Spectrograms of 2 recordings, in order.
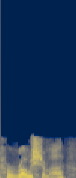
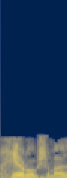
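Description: First: The name is said in an English way. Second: The name is said the way locals say it.

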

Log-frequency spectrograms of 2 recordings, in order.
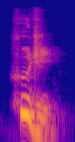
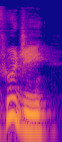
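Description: First: The word begins with an H sound. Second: The word begins with an F sound. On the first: "it's written as H-U-J-I, which is Fuji" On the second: "the F pronunciation, Fuji"

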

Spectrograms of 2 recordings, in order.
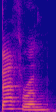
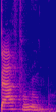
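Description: First: The oo vowel in room is short. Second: The oo vowel in room is long. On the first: "اوه کوتاه" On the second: "یعنی قشن اوه کشیده bathroom"

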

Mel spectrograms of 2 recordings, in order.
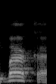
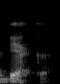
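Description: First: The first consonant is hard, not palatalized. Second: The first consonant is soft, palatalized. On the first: This is the old form of the word. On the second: This is how the word lives on today.

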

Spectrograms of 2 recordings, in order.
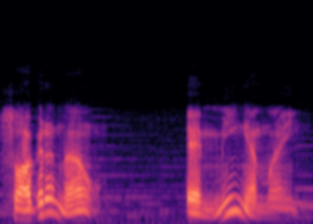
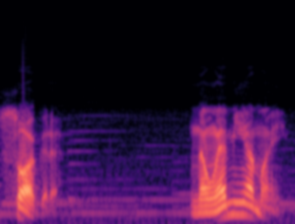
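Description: First: There is a pause after 'não'. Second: There is a pause after 'sogra'.

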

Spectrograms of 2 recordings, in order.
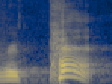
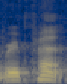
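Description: First: The word is said firmly as a command. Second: The word is said softly and tentatively. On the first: It is an order that must be obeyed. The speaker calls it right. "It's a command" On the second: It is offered as an optional suggestion. The speaker calls it wrong. "No, he didn't say it that way"

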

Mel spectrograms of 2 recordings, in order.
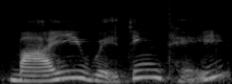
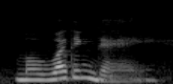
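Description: First: The word my is said fully and clearly. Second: The word my is weak and barely heard.

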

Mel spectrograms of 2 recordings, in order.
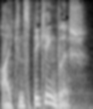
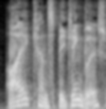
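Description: First: It is said quickly with reduced forms. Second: It is said slowly with full forms.

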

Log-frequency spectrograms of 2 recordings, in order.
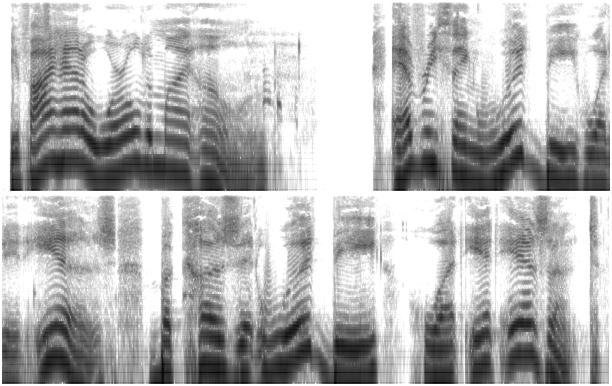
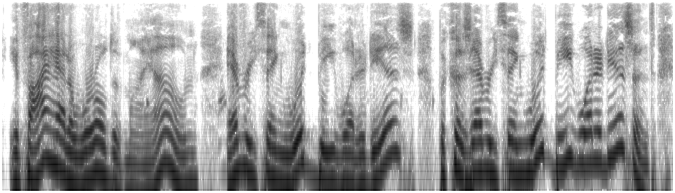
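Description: First: It is read more slowly. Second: It is read at a normal pace.

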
